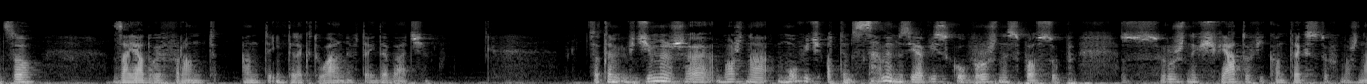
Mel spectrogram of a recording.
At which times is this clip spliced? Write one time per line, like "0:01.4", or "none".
0:05.9
0:11.2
